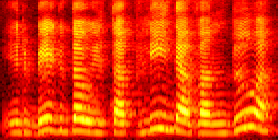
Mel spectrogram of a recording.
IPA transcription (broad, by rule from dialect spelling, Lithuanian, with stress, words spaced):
ɪr ˈbʲeːɡdɐʋʊ ɪ tɑː ˈpʲlʲiːnʲæː ʋɐnˈduɔ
